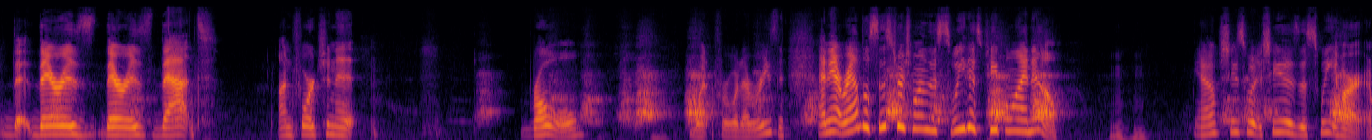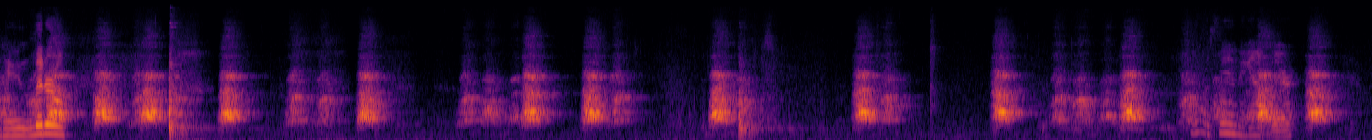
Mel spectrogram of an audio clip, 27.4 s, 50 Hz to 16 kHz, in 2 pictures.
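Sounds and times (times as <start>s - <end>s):
speech: 0.1s - 2.2s, 2.8s - 3.7s, 5.3s - 6.0s, 6.9s - 14.8s
two dogs barking at home: 4.8s - 5.1s, 5.8s - 10.7s, 12.2s - 17.7s, 18.3s - 20.2s, 20.8s - 21.4s, 22.2s - 22.9s, 23.6s - 27.2s.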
